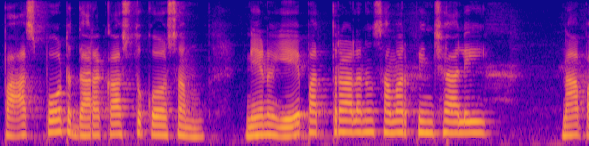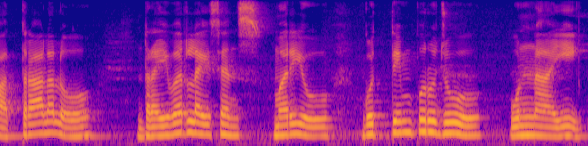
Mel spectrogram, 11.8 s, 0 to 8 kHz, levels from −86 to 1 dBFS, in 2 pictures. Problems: background sounds at intervals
